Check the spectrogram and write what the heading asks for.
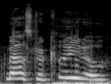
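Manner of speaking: a sudden high, loud call to the boss; excited cry. Acted. Minions crying out as their boss arrives, high and loud. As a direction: cry out the name with a jump up in pitch.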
